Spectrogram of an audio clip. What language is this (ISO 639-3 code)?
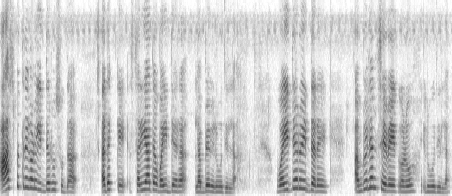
kan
